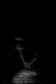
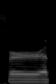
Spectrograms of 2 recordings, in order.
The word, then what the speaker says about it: Furrer: It's Fuhr. I've been called everything. Fuhr. but so it's Fuhr, F-U-R-R-E-R, but used to be spelled F-U-H-R-E-R. So German, and my grandfather fought in World War II.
